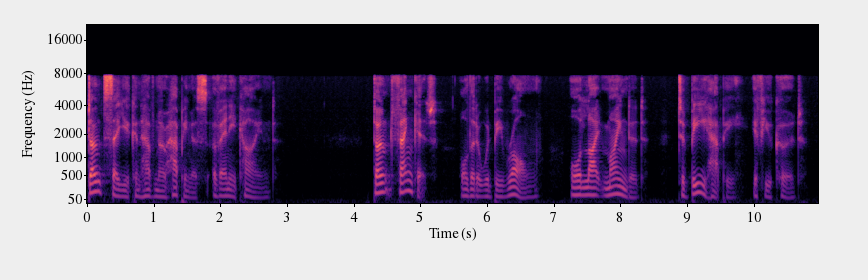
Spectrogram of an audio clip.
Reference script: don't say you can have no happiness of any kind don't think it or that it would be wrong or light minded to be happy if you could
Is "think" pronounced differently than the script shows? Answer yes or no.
yes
